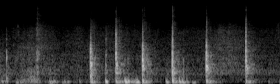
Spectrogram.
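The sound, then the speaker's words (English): Someone raps on the wooden front door of a house in Los Angeles, a series of about eight sharp, hollow knocks in an uneven rhythm, fairly loud with brief pauses between groups. “Please knock loudly.”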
